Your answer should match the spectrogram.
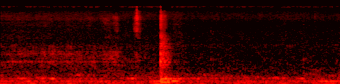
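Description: Near silence: faint strokes of a small paintbrush on a painted metal can, with one soft click about halfway through.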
